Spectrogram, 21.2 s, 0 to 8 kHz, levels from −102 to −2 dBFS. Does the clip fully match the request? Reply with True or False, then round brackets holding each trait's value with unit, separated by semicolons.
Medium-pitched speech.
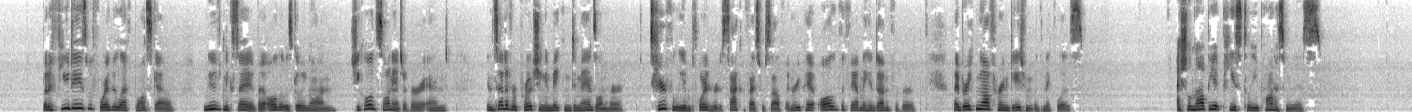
True (175 Hz)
